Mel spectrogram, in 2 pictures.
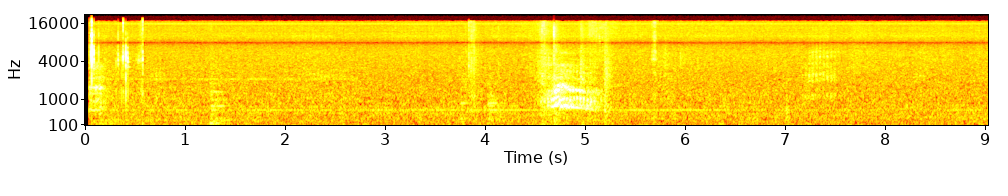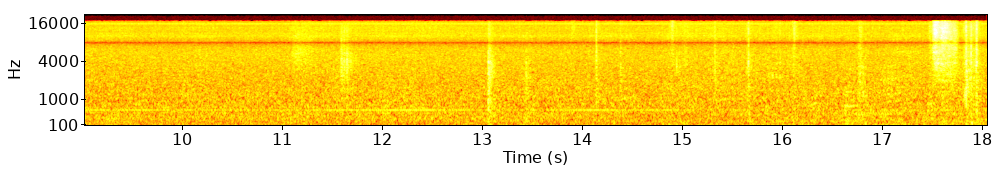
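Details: A Ragdoll cat that follows its owner around begging gives one short, rising meow amid near silence; it turned out to want milk.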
